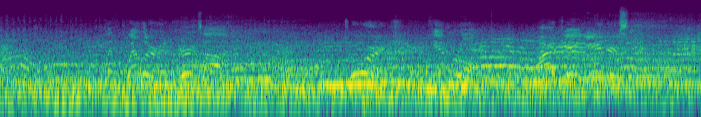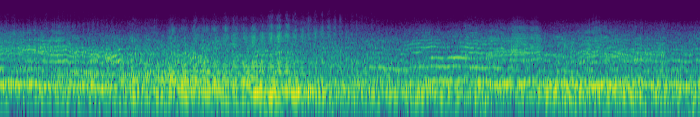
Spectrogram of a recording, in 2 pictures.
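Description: Several racing UTV (side-by-side) engines running hard together, their pitch rising and falling over and over as the drivers work the throttle.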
